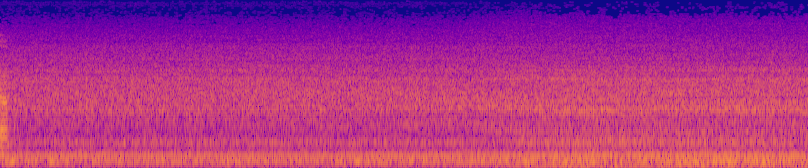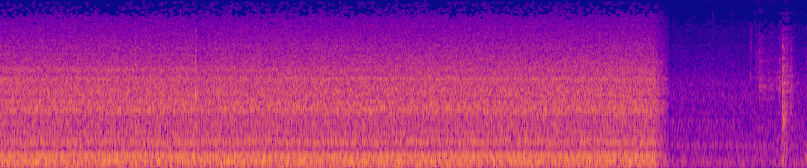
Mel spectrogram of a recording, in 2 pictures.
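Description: Steady whirring hum and hiss of a kitchen fan running, with a low drone held throughout, cutting off suddenly a second or two before the end.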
